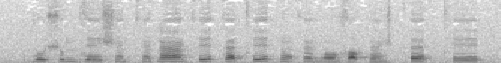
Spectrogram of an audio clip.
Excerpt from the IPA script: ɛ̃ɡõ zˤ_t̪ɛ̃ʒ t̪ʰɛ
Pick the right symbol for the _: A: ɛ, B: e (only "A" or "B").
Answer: B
